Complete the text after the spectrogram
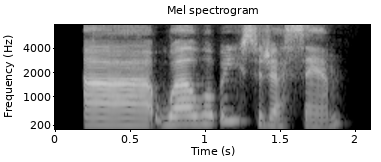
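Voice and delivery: ordinary delivery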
